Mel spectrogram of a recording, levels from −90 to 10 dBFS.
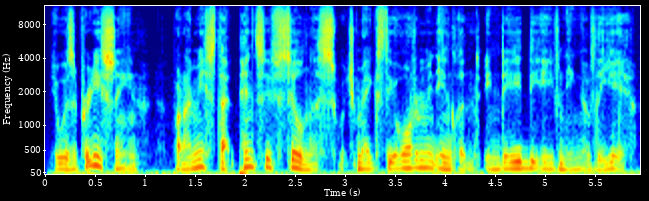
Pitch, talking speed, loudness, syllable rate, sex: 125 Hz, 230 wpm, -17 LUFS, 6.6 syllables/s, male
